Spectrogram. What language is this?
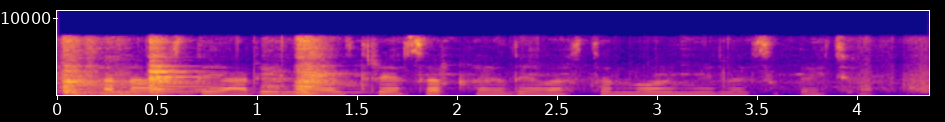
Maithili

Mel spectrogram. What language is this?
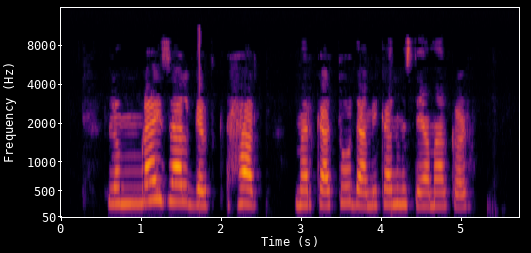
Pashto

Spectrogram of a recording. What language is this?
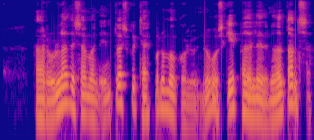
Icelandic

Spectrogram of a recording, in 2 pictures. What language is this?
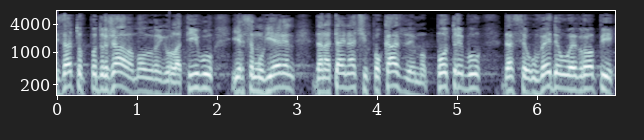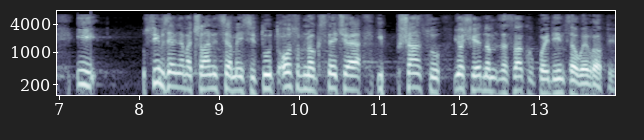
Croatian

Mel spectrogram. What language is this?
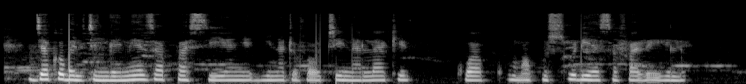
Swahili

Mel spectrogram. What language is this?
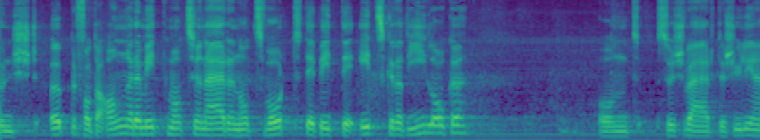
Swiss German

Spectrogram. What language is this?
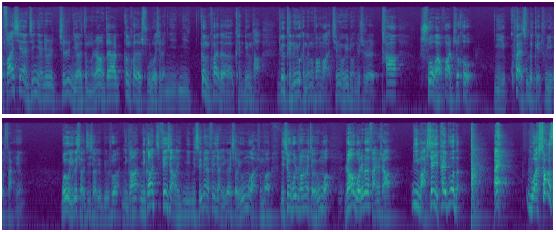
Chinese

